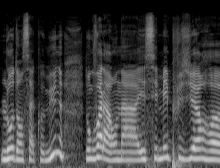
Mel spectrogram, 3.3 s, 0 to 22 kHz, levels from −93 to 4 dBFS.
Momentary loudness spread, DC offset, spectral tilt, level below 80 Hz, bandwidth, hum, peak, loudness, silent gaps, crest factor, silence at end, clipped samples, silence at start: 7 LU; under 0.1%; -5.5 dB/octave; -48 dBFS; 15.5 kHz; none; -6 dBFS; -23 LUFS; none; 16 dB; 0 s; under 0.1%; 0 s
